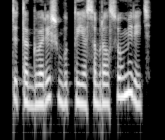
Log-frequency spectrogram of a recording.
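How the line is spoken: Forced playful snort. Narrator (Russian): хмыкнул Андрей с явно искусственными игривыми нотками

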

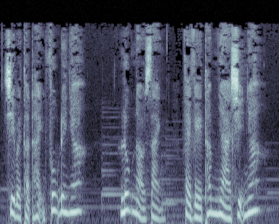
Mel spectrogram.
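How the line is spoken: Choked with emotion. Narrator (Vietnamese): nghẹn ngào nói

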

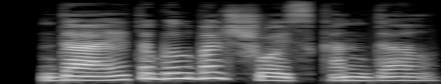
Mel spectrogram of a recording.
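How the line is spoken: Weary. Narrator (Russian): устало сказал сэр Эдвард

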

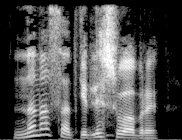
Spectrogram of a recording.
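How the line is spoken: Laughing. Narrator (Russian): рассмеялся Артем

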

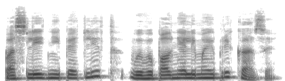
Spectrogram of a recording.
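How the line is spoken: Calm, barely restrained male. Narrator (Russian): спокойно ответил мужчина, хотя чувствовалось, что он едва сдерживается

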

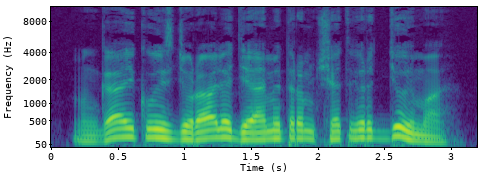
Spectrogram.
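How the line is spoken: Loud and clear. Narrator (Russian): громко и отчетливо произнес он

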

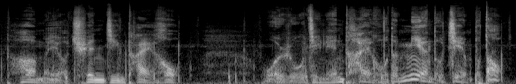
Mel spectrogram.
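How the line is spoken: Low voice. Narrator (Chinese): 贺连侯低声说

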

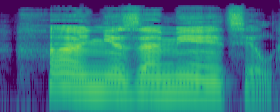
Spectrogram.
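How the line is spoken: Diabolical laughter. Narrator (Russian): сатанински захохотал Шумаев

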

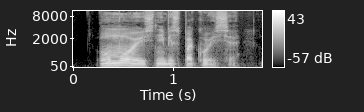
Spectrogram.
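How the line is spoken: Gruff mutter. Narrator (Russian): буркнул я

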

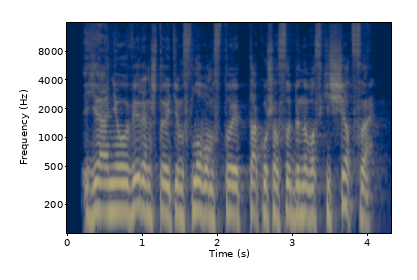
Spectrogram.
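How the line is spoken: Plain. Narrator (Russian): сказал Эрагон

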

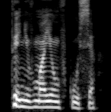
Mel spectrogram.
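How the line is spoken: Snorting. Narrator (Russian): красавчик хмыкнул

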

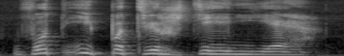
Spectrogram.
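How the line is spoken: Groan. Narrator (Russian): простонал он

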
